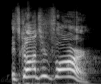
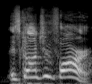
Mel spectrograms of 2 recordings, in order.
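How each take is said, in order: First: Emphatic outburst. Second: Said in the usual way. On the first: Shown as a demonstration.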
